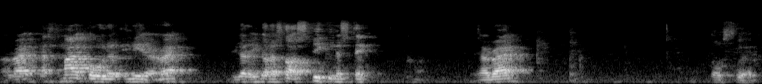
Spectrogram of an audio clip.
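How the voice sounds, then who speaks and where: A man's voice: mid-range voice, normal speed, pauses often, slight background noise. A man teaching a casual live class, who keeps repeating himself and asking "you know what I'm saying?". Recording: echoey, distant, dull live stream.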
